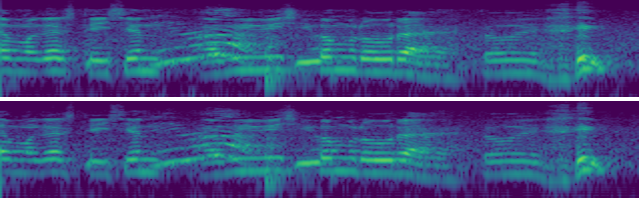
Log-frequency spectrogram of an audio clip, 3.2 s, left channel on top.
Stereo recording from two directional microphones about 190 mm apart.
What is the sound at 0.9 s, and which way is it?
Speech, centre (ahead or behind).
